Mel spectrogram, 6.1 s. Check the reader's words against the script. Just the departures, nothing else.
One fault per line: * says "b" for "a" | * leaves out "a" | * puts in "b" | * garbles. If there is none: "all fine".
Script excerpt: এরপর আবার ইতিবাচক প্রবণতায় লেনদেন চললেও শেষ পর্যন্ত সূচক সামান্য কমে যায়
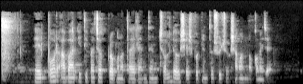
all fine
